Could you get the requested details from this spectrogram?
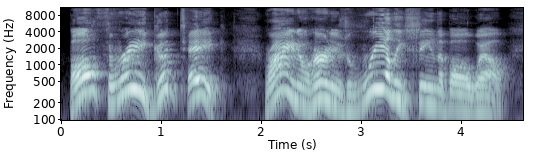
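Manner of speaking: high, loud burst of excitement; excited call. Real, not acted. Fan calling the count to his chat, thrilled and loud. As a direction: cheer the count like it just broke your way.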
